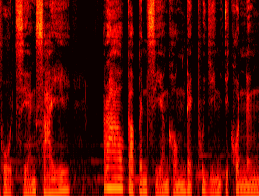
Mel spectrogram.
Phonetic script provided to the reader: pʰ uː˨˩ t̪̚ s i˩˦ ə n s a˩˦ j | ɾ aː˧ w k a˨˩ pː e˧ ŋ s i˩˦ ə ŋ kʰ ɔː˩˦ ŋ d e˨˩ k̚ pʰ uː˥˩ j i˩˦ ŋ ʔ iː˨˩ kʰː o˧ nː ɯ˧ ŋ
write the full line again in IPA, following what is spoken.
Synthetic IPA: pʰ uː˨˩ t̪̚ s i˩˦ ə ŋ s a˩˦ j | ɾ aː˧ w k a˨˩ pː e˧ n s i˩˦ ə ŋ kʰ ɔː˩˦ ŋ d e˨˩ k̚ pʰ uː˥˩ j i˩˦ ŋ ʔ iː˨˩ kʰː o˧ nː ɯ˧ ŋ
